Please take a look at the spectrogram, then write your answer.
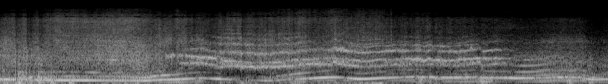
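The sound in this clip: Tires on an Audi R8 V10 squeal hard as it burns rubber. A loud, sustained shriek wavers up and down in pitch over a steady engine roar, unbroken for the whole stretch.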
